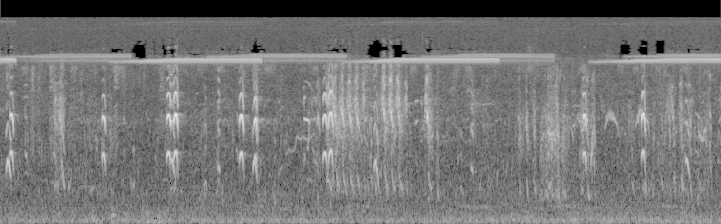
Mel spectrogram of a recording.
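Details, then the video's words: Several Black-winged stilts calling together: short, nasal kek notes scattered throughout, some overlapping in a busy chattering patch midway, with a constant faint high-pitched hum underneath. "សំលេងសត្វជើងទាន Black Winged Stilt"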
